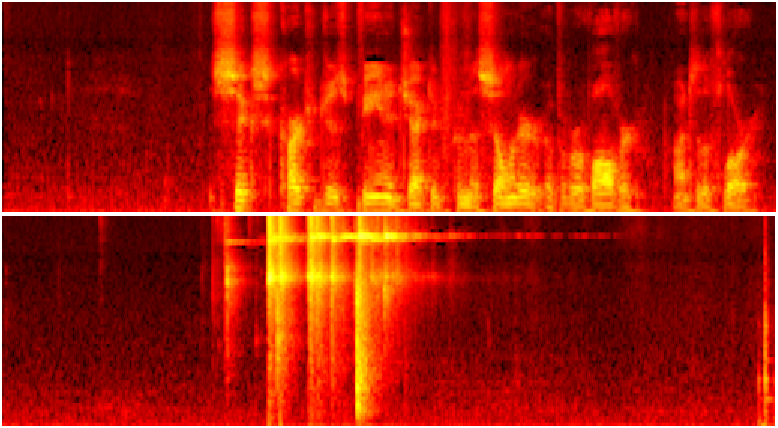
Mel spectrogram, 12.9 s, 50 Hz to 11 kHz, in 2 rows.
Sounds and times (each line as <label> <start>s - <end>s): Spent revolver cartridges hit floor 8.2s - 10.4s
